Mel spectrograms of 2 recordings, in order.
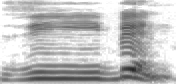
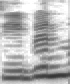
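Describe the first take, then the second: First: The word begins with a z sound. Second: The word begins with an s sound. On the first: The speaker calls it right. "প্রনাউন্সিয়েশনটা আরেকবার বলি" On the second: The speaker calls it wrong. "এটাকে আমরা কি সিবেন বলবো না"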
